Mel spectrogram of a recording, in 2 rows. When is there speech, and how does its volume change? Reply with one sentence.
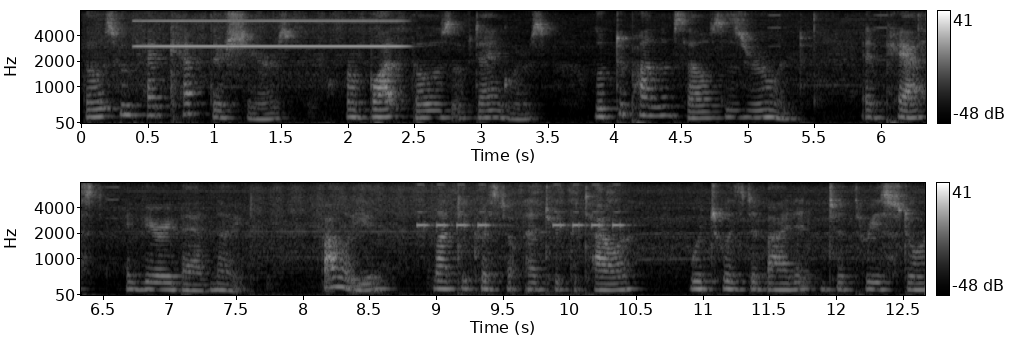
You can hear the speech from 0.0 to 12.6 s, at a steady volume.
